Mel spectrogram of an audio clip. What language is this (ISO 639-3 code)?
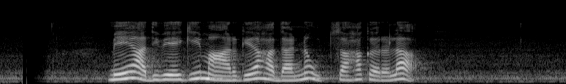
sin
